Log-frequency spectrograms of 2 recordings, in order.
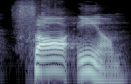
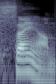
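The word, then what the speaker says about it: Sahm: didn't miss anything else saw m it's pronounced Doug sawm really that's Doug sawm not Doug Sam okay Doug sa got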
